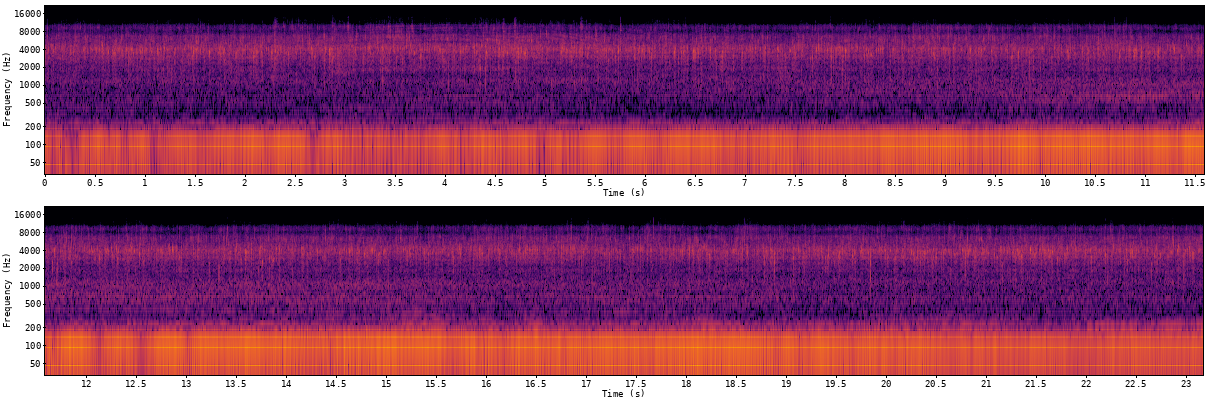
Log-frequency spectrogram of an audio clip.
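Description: Steak sizzling steadily in a cast iron skillet over a wood fire, with a steady low rumble underneath.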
